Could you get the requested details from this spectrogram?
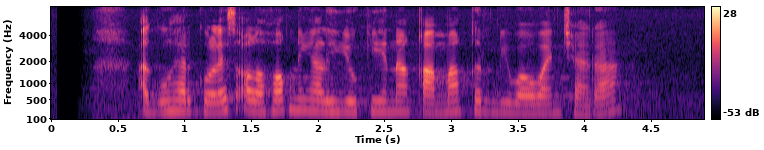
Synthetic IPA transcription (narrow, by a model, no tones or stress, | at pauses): ʔa̰ɡuŋhɛrkulɛsɔ̰lɔɦɔk̚niŋalijukinakamakɨrdiwawaɲt͡ʃaɾa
